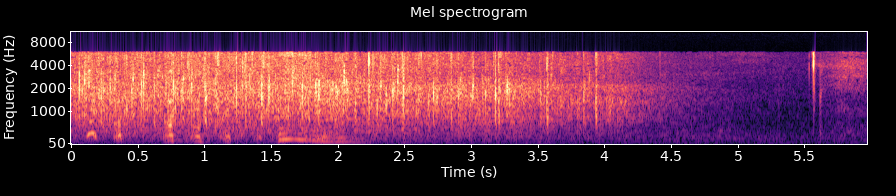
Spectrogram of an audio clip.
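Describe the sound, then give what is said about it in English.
A crowd claps steadily in a dense, crackling burst of applause that thins out and fades after about four seconds, followed by quiet and a single sharp tap. “I thought you could have clapped there, but if you're not ready to die, then don't clap.”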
